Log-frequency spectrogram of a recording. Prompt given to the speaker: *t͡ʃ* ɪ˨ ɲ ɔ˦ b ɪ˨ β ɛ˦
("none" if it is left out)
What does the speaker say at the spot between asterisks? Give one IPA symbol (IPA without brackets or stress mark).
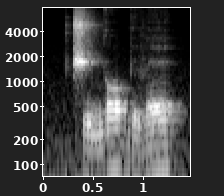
t͡ʃ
